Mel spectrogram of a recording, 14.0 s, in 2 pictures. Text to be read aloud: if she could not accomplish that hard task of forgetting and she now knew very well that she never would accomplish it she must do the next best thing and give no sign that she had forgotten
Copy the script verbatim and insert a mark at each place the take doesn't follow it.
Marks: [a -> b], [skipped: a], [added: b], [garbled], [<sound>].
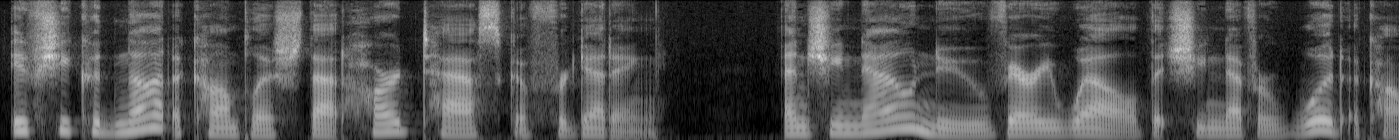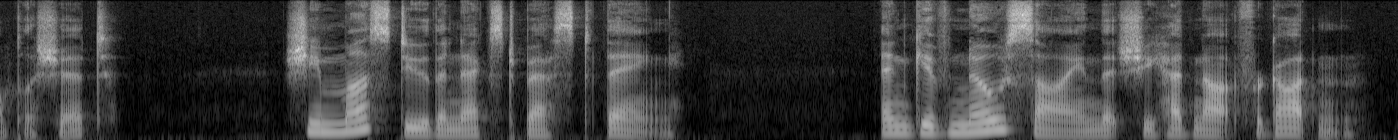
if she could not accomplish that hard task of forgetting and she now knew very well that she never would accomplish it she must do the next best thing and give no sign that she had [added: not] forgotten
